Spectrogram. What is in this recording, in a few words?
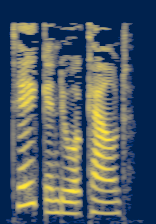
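"take into account", British English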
